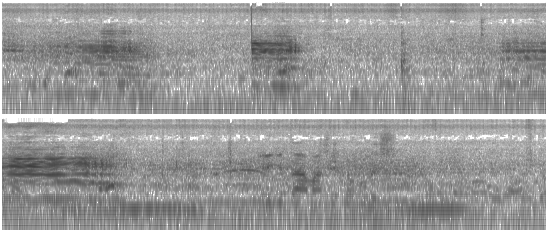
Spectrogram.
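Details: Huge cattle unloaded from a truck, lowing repeatedly: a series of low, drawn-out harmonic moos, some rising then falling, mixed with people talking and vehicle noise.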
